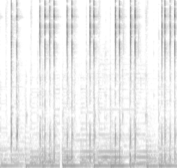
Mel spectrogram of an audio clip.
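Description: Rapid clicking from scrolling on a computer: many sharp, crisp clicks in irregular bursts over a soft, low hum, with no voices.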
